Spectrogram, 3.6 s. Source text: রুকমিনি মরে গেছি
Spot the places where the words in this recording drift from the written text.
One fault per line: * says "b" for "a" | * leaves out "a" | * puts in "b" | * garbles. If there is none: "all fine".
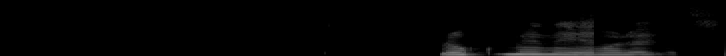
all fine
